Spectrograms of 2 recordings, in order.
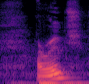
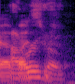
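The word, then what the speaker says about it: Araujo: Pablo Aruch. Sorry, Arujo. Arujo. Okay, sorry, Pablo. The J is pronounced like an H.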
